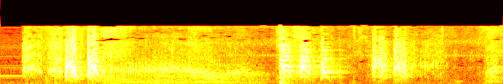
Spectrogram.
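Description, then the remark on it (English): Several dogs bark in loud, overlapping bursts, a cluster near the start and another run of sharp barks later, with a rough, noisy background between the outbursts. “You sure them dogs will do the trick?”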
